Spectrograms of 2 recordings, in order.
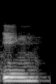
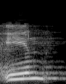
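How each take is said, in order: First: The n is hidden in a nasal sound. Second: The n is pronounced fully and clearly. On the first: "nunnya malu, jadinya samar" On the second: "nunnya jelas"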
